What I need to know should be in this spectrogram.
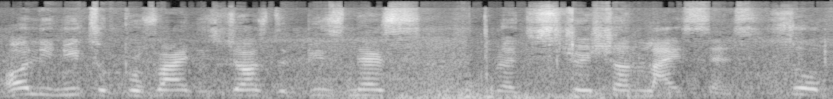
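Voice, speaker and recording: A woman vlogging outdoors on a city street, hoarse from a sore throat, explaining things earnestly with fillers and restarts. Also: medium pitch, normal speed. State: hoarse, losing her voice. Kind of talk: casual informational vlog. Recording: noisy street recording, distant from mic. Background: traffic and urban ambience.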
